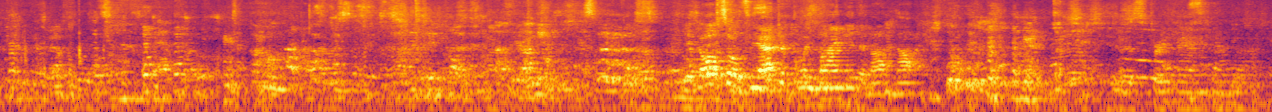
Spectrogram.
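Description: A man speaks calmly to a room, slightly echoing.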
